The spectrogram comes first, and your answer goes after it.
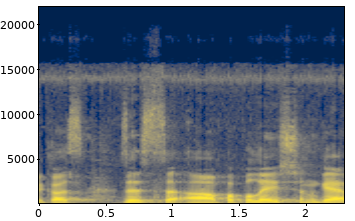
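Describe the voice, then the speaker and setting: A man with a strong Slavic accent speaks at a moderate pace and medium pitch. The recording is very clean, with a silent background. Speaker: tech company founder. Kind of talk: conference talk. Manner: halting with many fillers.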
